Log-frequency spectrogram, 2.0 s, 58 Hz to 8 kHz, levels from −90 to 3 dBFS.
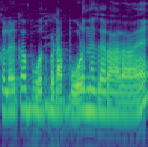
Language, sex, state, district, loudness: Hindi, female, Chhattisgarh, Raigarh, -19 LUFS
